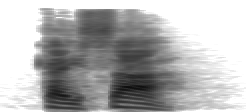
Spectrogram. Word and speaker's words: kay: Kaisa. Kaisa. Kaisa is spelled as K-A-Y-S-A.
